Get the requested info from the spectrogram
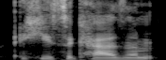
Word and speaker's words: hesychasm: The term meditation in English, it may also point to practices from Islamic Sufism or Jewish Kabbalah and Christian hesychasm, I think is what it's how it's pronounced. I looked it up and now I can't remember, but it's hesychasm.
